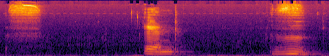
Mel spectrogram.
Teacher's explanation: Next, we have labiodental sounds, which are sounds in which the lower lip approaches and touches the upper teeth, and we have 2 sounds, f and v.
